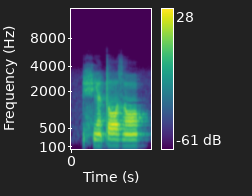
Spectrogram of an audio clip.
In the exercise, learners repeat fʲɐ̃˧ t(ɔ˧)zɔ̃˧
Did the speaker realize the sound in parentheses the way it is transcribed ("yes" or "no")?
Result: yes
